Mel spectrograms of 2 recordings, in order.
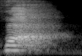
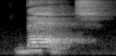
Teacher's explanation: você vai fazer esse som de Z, só que com a língua entre os dentes. Vai sair isso aqui, ó. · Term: som de TH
